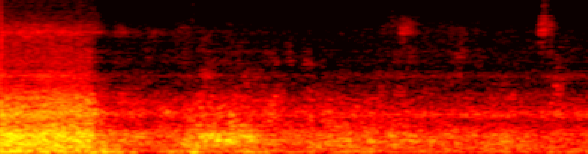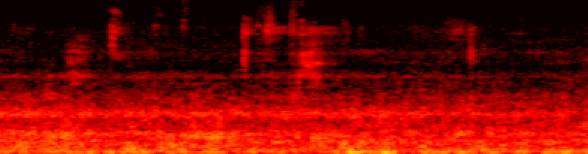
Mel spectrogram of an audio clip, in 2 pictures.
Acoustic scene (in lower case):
subway train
